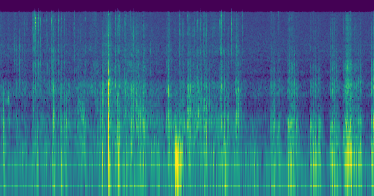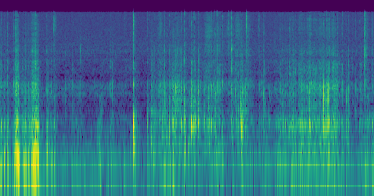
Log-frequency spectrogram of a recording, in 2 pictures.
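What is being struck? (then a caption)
Metal zipper on a faux-leather handbag. Fingers with long nails pull the metal zipper slider along the metal teeth of a leopard-print and black faux-leather handbag, zipping and unzipping it repeatedly. Quick, dense clicking rasps come in bursts with short pauses, with crinkly scraping and soft tapping between strokes.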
